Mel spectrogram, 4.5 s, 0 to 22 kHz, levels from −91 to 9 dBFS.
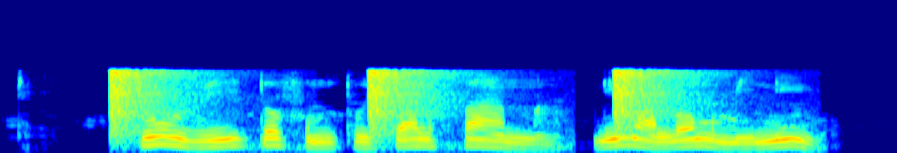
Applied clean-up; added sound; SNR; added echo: none; Clapping; -2 dB; none.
